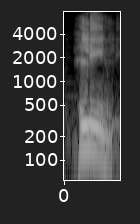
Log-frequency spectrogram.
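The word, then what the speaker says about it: ह्लीं: इसमें हा, ला और बड़ी ई की मात्रा और अंक की बिंदी, ह्लीम।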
